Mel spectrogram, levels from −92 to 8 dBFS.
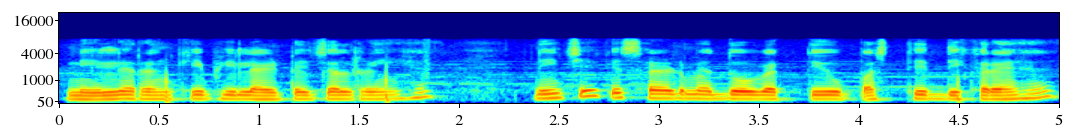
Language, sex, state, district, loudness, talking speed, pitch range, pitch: Hindi, male, Jharkhand, Garhwa, -15 LUFS, 215 wpm, 130-145 Hz, 135 Hz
